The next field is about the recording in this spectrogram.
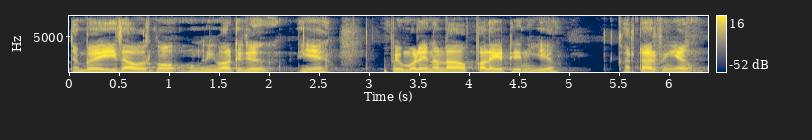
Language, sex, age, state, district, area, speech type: Tamil, male, 18-30, Tamil Nadu, Sivaganga, rural, spontaneous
